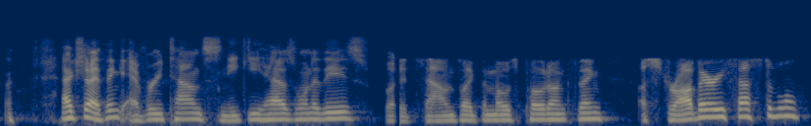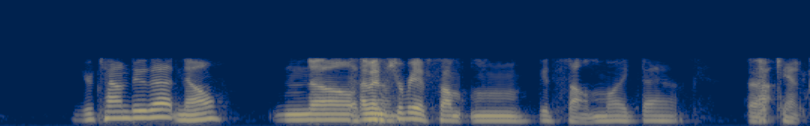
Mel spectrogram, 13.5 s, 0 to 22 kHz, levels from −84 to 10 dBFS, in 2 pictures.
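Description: Speech that cuts out abruptly just after "has one of these", at 3.28 s, leaving a dead silence of about 60 ms until 3.34 s. This is a handover gap: the call switched networks and no speech frames arrived during the changeover, so whatever was said in that instant is lost. From 3.34 s to the end, the voice turns duller and rougher, with nothing above 4 kHz. This is a fallback to narrowband. The call dropped from AMR-WB (HD Voice), heard before the gap with only light coding damage, to a narrowband AMR codec, and the rougher texture fits a rate of about 7.4 kbit/s.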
